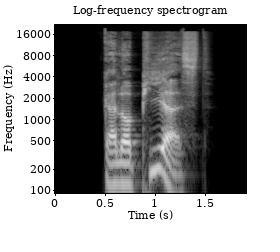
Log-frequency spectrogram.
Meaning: second-person singular present of galoppieren
- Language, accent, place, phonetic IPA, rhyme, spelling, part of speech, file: German, Germany, Berlin, [ɡalɔˈpiːɐ̯st], -iːɐ̯st, galoppierst, verb, De-galoppierst.ogg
